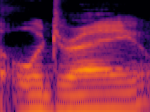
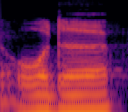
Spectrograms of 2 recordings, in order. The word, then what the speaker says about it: ORDRE: It's French for the order of things. So ORDRE, ORDRE.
